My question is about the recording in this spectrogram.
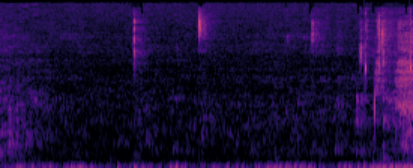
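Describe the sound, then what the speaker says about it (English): Scattered soft clicks from a Nintendo Switch menu being navigated, a few sparse taps spread over a low steady hum, with a quick cluster of clicks near the end. "it's just clicking noises from the Switch menu"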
